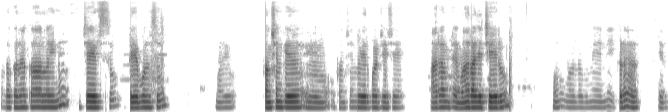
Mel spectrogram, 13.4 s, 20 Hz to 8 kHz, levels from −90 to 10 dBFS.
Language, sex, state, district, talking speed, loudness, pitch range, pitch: Telugu, male, Telangana, Nalgonda, 60 wpm, -23 LUFS, 150-160 Hz, 150 Hz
